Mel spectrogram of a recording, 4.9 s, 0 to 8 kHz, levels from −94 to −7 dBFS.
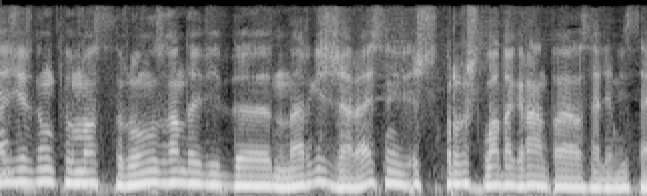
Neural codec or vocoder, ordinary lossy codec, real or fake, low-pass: none; MP3, 48 kbps; real; 7.2 kHz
